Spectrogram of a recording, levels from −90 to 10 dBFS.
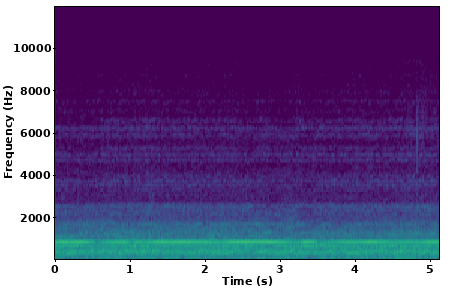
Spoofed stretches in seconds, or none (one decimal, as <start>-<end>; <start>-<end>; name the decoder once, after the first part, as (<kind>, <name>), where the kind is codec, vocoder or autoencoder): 2.6-3.5 (codec, SNAC)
